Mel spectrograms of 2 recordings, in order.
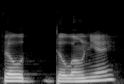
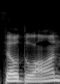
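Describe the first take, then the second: First: The surname is said with its full ending. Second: The surname is cut short at the end. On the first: This is what the speaker believes is correct. The speaker calls it right. "but I think it's" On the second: This is the speaker's own easy version. The speaker calls it wrong. "I'm gonna say it the way I want to say it"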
